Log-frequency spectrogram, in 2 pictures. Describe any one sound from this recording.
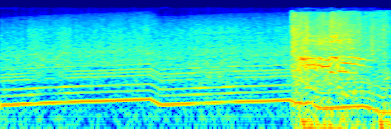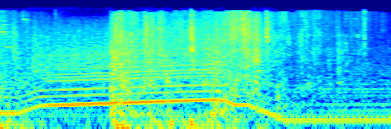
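A sports car engine revs up loudly, dropping in pitch with each gear change.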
